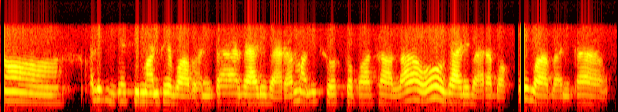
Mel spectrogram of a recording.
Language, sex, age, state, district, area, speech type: Nepali, female, 60+, West Bengal, Jalpaiguri, rural, conversation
